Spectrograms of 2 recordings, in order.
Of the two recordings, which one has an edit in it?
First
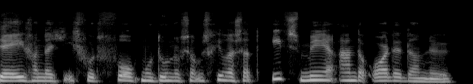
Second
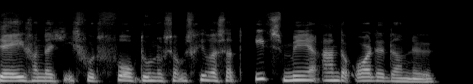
second; 1 cut; at 1.4 s

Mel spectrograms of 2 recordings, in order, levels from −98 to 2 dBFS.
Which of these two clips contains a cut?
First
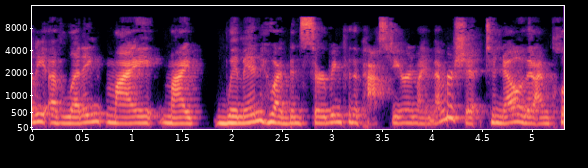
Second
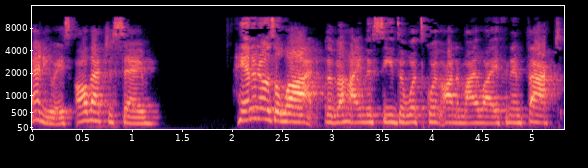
second; 1 cut; at 2.9 s

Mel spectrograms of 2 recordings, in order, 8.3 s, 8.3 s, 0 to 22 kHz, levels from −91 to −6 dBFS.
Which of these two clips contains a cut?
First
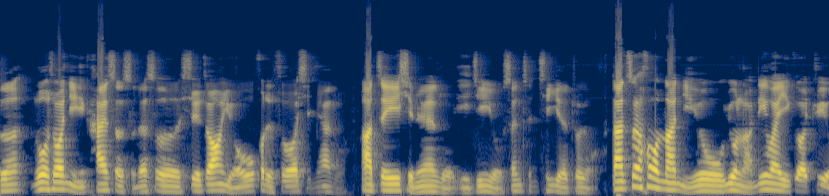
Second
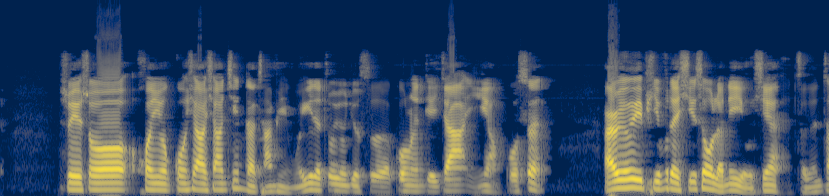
first; 2 cuts; at 3.5 s, 6.1 s

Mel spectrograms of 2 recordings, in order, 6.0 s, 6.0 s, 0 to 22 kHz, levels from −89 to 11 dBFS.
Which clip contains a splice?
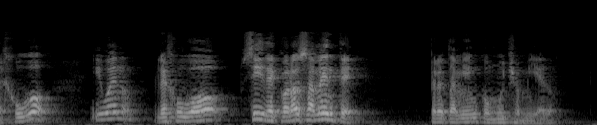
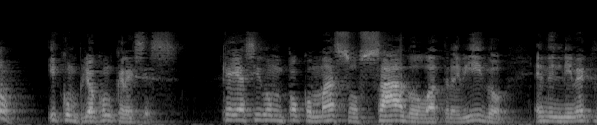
second; 1 cut; at 2.2 s

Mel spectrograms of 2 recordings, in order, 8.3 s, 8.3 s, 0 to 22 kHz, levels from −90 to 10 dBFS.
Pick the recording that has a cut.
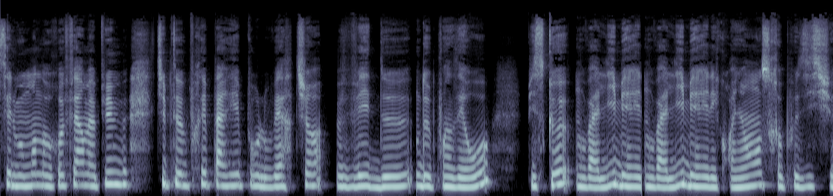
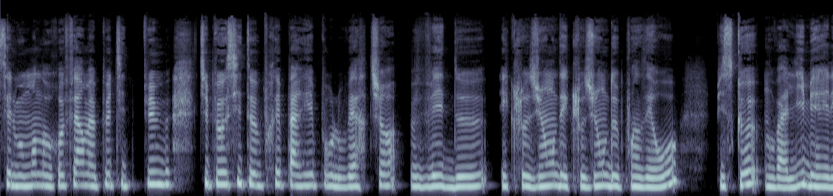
first; 4 cuts; at 1.0 s, 1.7 s, 4.2 s, 6.4 s

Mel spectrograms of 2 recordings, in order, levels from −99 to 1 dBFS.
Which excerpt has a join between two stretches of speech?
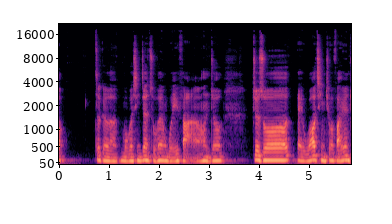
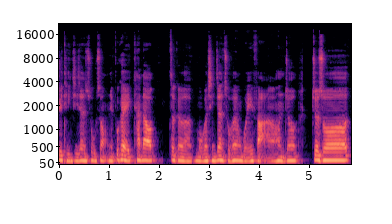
second; 2 cuts; at 2.1 s, 4.9 s

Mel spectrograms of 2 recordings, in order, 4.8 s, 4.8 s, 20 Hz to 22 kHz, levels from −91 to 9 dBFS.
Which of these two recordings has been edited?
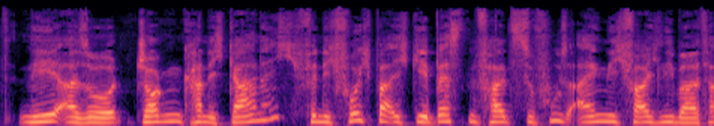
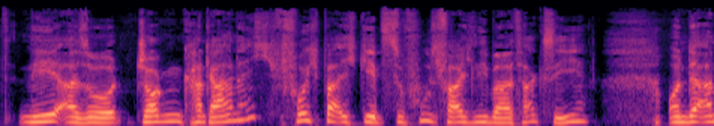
second; 4 cuts; at 1.3 s, 1.9 s, 2.5 s, 2.9 s

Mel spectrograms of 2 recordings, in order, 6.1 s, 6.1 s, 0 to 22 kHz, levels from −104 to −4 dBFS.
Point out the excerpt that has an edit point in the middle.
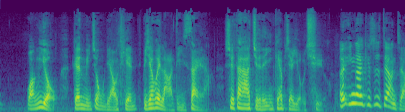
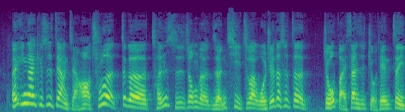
first; 2 cuts; at 2.1 s, 4.9 s

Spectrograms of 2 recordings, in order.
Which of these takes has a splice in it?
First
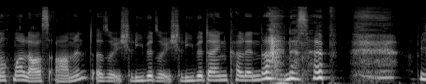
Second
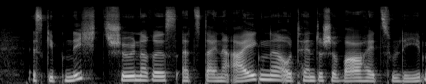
first; 1 cut; at 1.5 s

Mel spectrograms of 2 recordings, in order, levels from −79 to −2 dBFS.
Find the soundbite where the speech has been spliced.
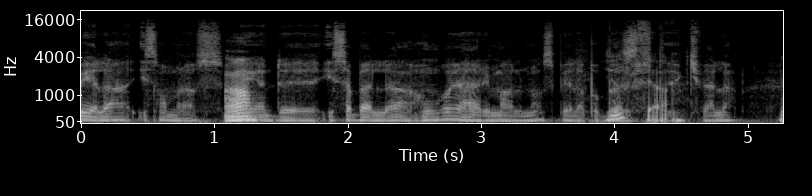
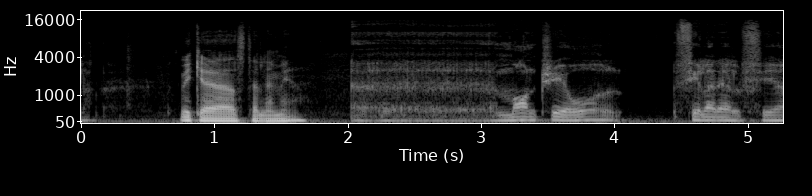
second; 1 cut; at 1.8 s

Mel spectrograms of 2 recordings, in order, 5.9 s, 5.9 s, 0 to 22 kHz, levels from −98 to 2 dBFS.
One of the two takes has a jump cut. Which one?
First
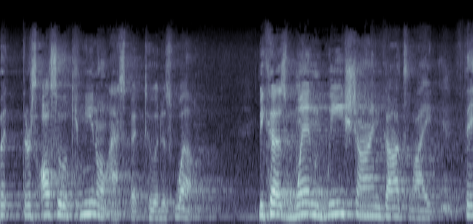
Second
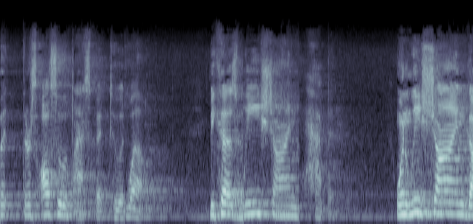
second; 4 cuts; at 0.9 s, 1.5 s, 3.0 s, 3.7 s

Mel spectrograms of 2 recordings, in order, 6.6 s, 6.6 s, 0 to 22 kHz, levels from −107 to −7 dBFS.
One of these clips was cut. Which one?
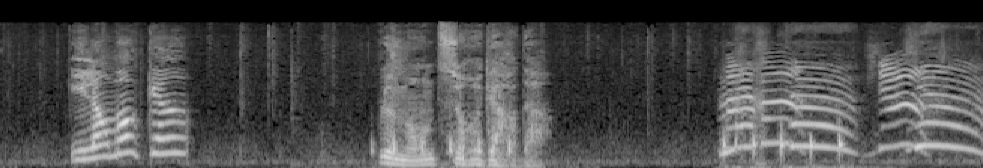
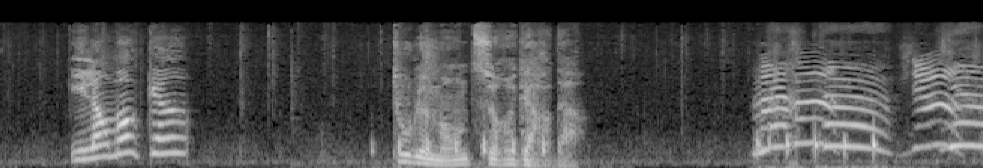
first; 1 cut; at 2.5 s

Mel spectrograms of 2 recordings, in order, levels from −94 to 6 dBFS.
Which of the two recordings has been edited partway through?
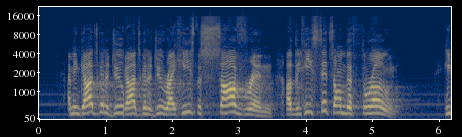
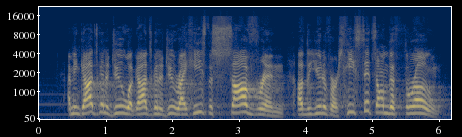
first; 2 cuts; at 1.3 s, 3.9 s

